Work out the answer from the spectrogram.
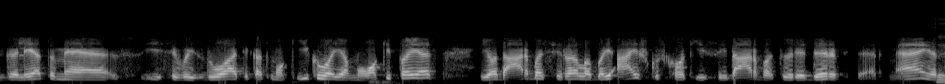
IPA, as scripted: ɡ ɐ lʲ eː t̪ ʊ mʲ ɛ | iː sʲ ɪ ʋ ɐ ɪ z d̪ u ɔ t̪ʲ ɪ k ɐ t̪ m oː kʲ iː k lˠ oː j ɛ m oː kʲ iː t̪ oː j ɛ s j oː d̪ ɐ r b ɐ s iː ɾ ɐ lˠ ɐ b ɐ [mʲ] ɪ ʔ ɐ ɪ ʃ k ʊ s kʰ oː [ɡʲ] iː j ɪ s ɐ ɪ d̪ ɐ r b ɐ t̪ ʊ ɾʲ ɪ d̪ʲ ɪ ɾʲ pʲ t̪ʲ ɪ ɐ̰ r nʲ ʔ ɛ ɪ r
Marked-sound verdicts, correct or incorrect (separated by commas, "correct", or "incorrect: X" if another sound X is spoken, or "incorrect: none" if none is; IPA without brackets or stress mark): incorrect: none, incorrect: kʲ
